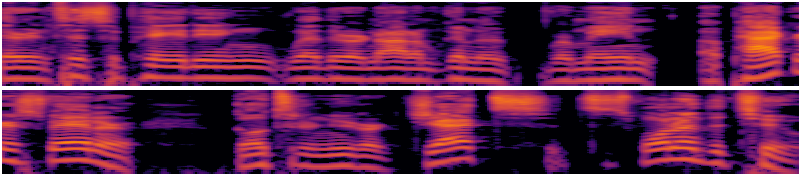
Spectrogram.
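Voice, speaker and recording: With a plain, everyday voice at medium pitch, a man talks fairly quickly with lively intonation in a dry, close sound with no echo. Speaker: podcast host, basketball fan. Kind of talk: casual podcast conversation about basketball.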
